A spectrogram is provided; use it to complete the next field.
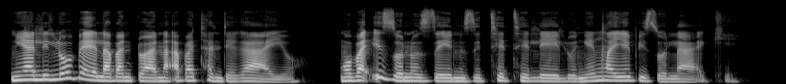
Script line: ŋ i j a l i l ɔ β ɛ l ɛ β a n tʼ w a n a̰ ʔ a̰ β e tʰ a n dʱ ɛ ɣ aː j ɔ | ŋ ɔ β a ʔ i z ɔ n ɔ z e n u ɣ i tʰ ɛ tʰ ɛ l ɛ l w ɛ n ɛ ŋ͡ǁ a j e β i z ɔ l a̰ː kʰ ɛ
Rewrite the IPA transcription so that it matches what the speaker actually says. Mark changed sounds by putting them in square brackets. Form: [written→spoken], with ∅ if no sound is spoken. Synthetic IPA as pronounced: ŋ i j a l i l ɔ β ɛ l [ɛ→a] β a n tʼ w a n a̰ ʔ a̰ β [e→a] tʰ a n dʱ ɛ ɣ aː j ɔ | ŋ ɔ β a ʔ i z ɔ n ɔ z e n u [ɣ→z] i tʰ ɛ tʰ ɛ l ɛ l w ɛ [n→ŋ] ɛ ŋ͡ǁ a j e β i z ɔ l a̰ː kʰ ɛ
